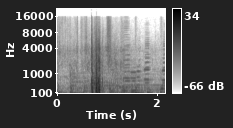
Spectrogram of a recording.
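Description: One short, loud slam about two thirds of a second in as a person is thrown down onto foam training mats by a wrist lock, over background music.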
